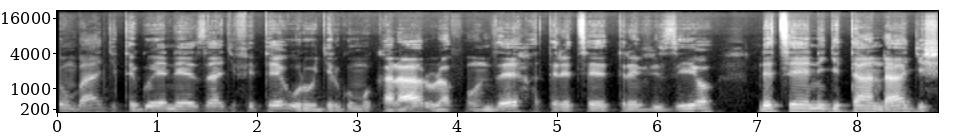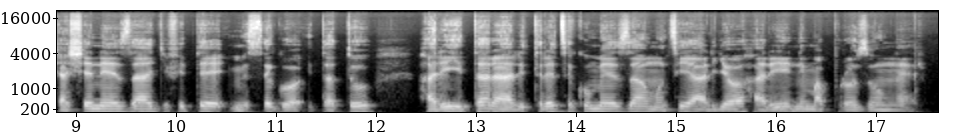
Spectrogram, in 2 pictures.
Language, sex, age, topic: Kinyarwanda, male, 25-35, finance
